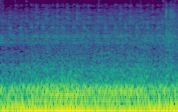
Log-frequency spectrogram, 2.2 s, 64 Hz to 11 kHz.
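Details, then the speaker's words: 1986 Porsche 944 Turbo idling after it was started by shorting the crankshaft position sensor circuit with a test lamp: deep, steady low beat with no misses or knocks; engine settled and healthy. "Короче говоря, машина заводится, мы трогаемся с места без проблем."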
